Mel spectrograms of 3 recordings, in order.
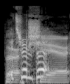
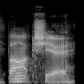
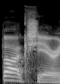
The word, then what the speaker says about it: Berkshire: not Berkshire, it's Berkshire in England. – Why is it spelled B-E-R-K? – Because that's how silly English people spell things. In America, that's pronounced Berkshire, as in like Berkeley University, but it is pronounced Berkshire in England.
